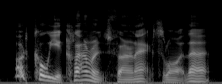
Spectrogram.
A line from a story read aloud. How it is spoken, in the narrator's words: Adam chuckled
